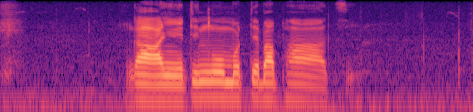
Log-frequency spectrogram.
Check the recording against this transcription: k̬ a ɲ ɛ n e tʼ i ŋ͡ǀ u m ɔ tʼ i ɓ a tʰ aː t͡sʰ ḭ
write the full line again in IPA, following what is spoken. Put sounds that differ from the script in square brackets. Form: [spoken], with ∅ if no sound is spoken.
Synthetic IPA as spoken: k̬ a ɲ ɛ n e tʼ i ŋ͡ǀ u m ɔ tʼ [ɛ] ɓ a [pʰ] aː t͡sʰ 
